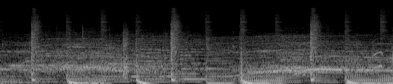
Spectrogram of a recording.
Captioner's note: audience cheering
